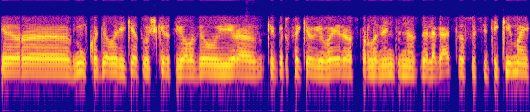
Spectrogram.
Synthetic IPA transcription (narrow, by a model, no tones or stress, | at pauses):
ɪr | koːd̪ʲeːlˠɾʲɛɪkʲeːt̪uːʊʃʲkʲɪrʲt̪ʲjoːlˠɐbʲɛʊiːɾɐkɐɪpɪrsɐkʲɛʊiʋɐɪɾʲoːspɐrlˠɐmʲɛnʲt̪ʲɪnʲeːsd̪ʲɛlʲɛɡɑːt̪sʲɪjoːssʊsʲɪt̪ʲɪkʲɪmɐɪ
